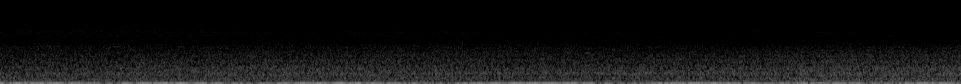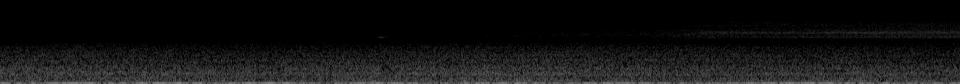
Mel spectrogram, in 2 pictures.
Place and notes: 壯圍鄉過嶺村, Yilan County - Sound wave
Sound wave, Windbreaks, Birdsong sound, Small village
Sony PCM D50+ Soundman OKM II
Zhuangwei Township, Yilan County, Taiwan, July 2014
